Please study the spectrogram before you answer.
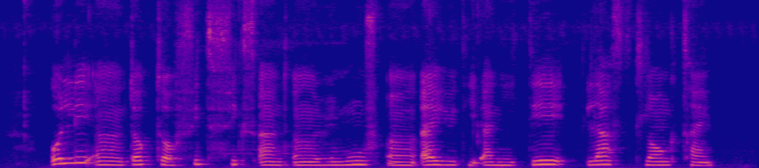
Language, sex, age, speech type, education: Nigerian Pidgin, female, 30-45, spontaneous, tertiary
